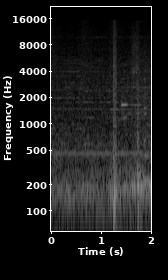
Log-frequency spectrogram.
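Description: Low steady hum of a car cabin with a faint held tone over it, then two short knocks a little after a second in.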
